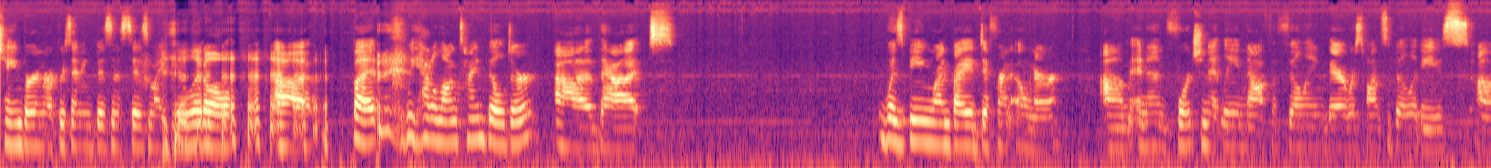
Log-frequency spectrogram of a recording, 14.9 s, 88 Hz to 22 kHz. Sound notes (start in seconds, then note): 1.4 chuckles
